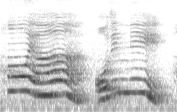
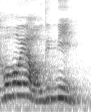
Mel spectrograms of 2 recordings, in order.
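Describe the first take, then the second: First: It is said in a cute, overly friendly tone. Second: It is said in a plain, blunt tone. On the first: The speaker calls it right. "아주 귀엽게 아주 친절하게 조금은 가식적이게" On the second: The speaker calls it wrong. "허허야 아닙니다"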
